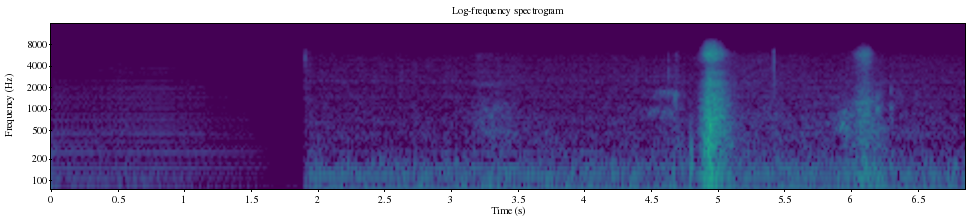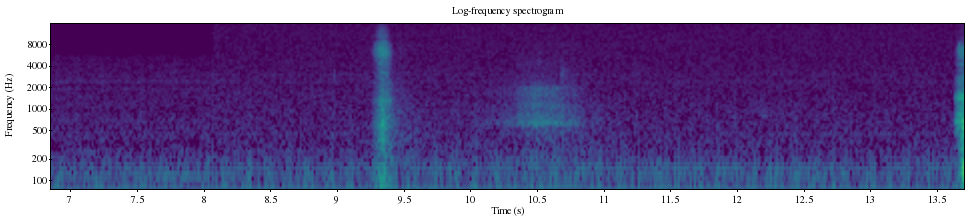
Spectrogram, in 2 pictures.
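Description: A woman sniffles and sobs quietly.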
